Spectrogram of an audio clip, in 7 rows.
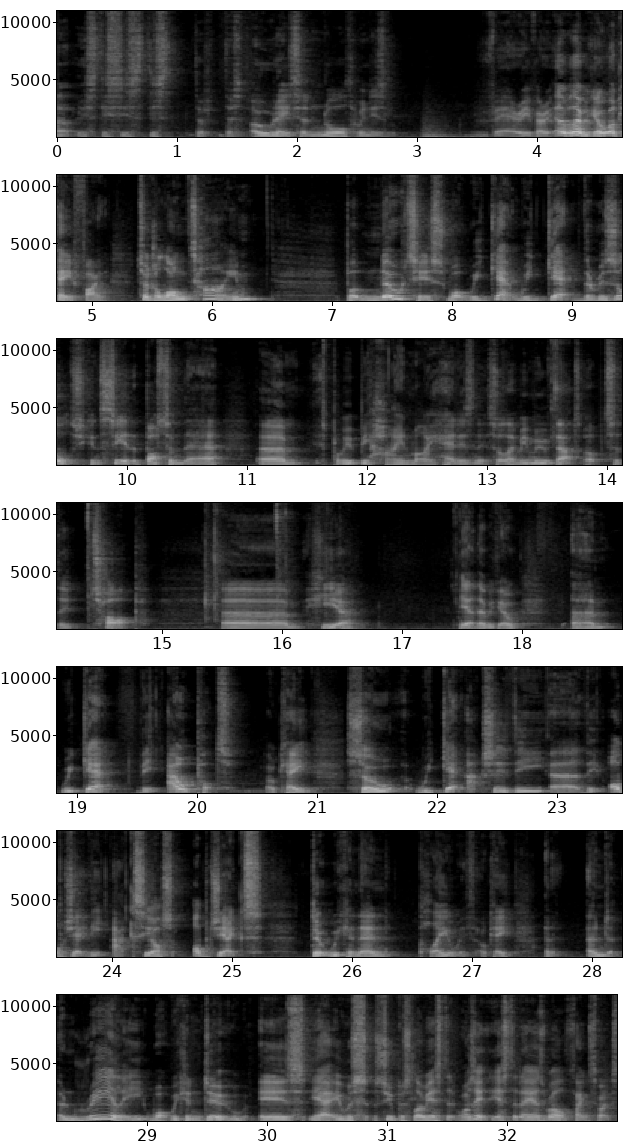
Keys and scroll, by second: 14.2 shift+super+Right, 15.7 ctrl+super+Right.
